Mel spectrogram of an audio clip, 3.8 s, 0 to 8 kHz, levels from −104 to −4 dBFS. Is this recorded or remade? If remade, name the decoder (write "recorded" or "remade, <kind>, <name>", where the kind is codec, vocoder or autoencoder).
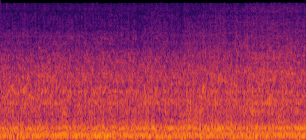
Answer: remade, vocoder, HiFi-GAN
